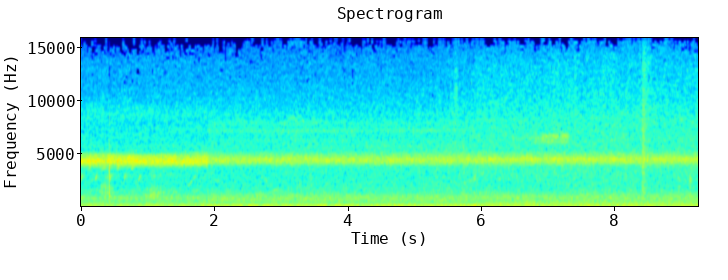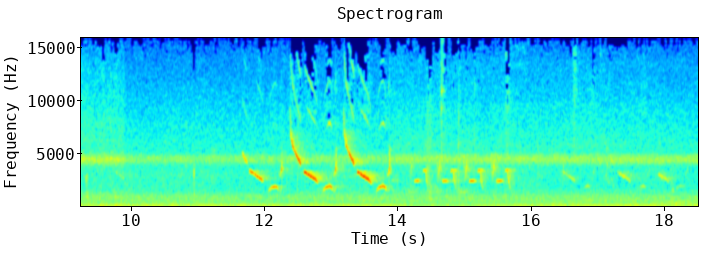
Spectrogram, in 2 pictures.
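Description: Wild birds chirping, a quick cluster of short sweeping call notes in the second half followed by a run of brief repeated chirps, over a steady low rumble of outdoor background noise and a thin high whine.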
